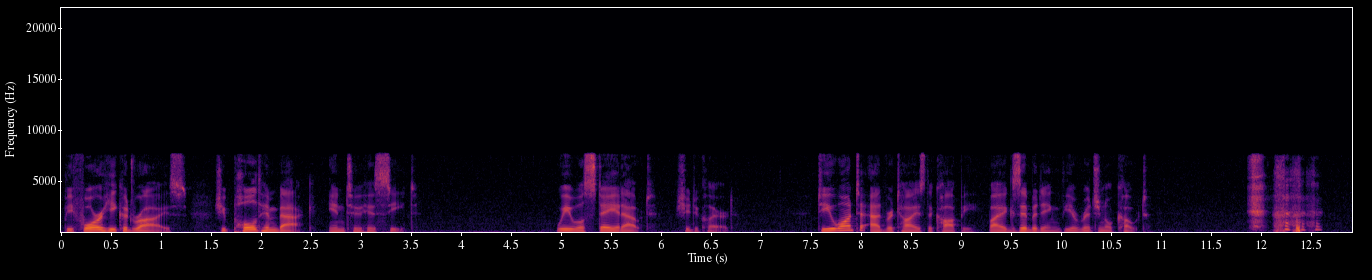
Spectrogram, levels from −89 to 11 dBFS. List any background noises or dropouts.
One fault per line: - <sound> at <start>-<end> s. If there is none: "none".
- laugh at 11.9-12.6 s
